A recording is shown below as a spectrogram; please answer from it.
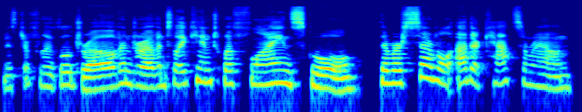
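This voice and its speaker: A middle-aged woman reading a children's storybook aloud in an animated way, speaking to young listeners as a teacher would. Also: mid-range voice, moderate pace. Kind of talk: expressive children's storybook read-aloud with asides.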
